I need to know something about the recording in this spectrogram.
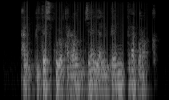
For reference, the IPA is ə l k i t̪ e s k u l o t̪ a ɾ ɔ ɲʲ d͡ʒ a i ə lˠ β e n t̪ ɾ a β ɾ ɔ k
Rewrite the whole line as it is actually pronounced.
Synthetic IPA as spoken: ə l p i t̪ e s k u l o t̪ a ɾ ɔ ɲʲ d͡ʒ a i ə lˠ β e n t̪ ɾ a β ɾ ɔ k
